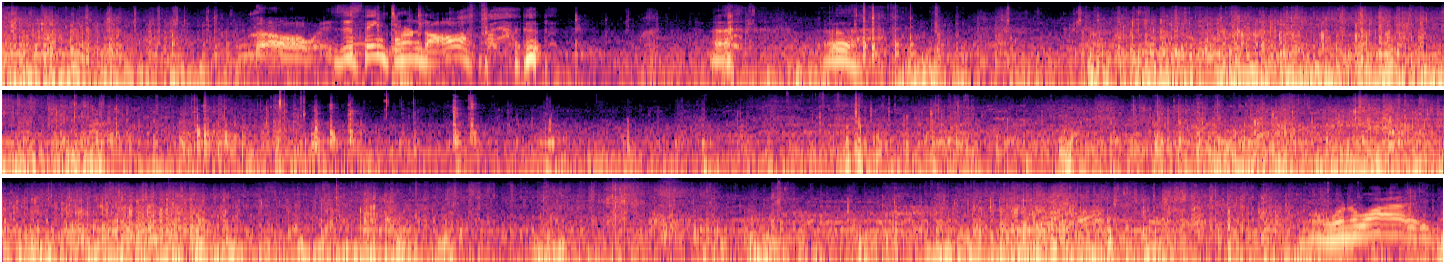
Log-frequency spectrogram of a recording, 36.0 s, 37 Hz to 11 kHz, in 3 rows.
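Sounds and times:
bike rattling over bumps: 0.0 - 36.0
bike tyres rumbling on dirt: 0.0 - 36.0
wind on microphone: 18.0 - 35.1.

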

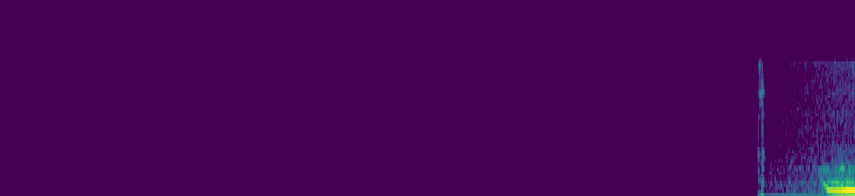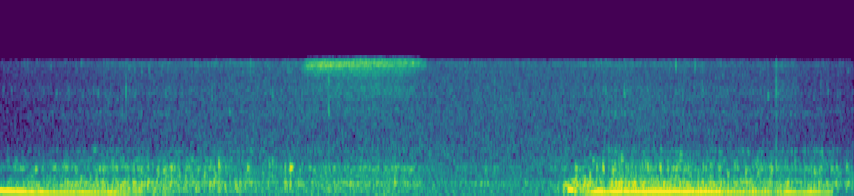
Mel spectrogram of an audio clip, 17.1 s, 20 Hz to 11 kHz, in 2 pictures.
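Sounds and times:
exhaled bubbles rumbling underwater: 8.1 - 17.0
regulator inhalation hiss: 11.6 - 12.9.

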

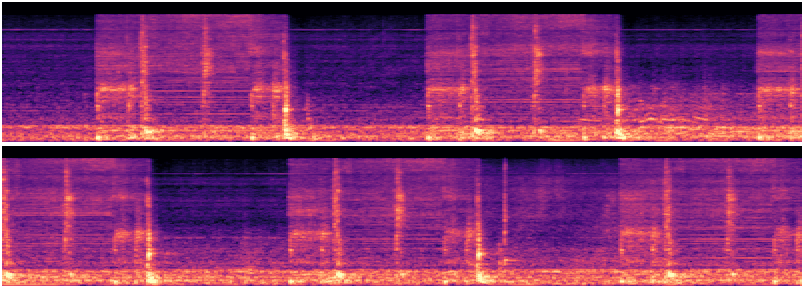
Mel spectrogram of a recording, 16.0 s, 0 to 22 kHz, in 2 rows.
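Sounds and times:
steady motor hum: 0.0 - 16.0
pneumatic hiss: 0.9 - 3.0, 4.2 - 6.3, 7.5 - 9.6, 10.8 - 16.0.

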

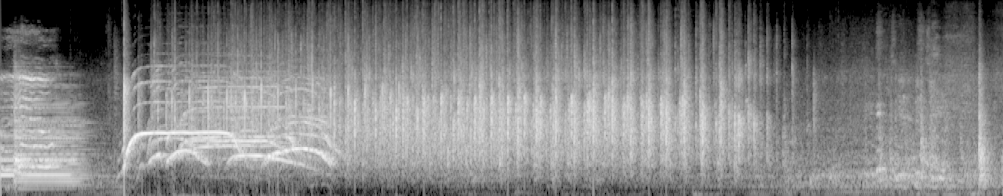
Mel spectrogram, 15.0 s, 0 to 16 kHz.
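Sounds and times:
audience applauding: 1.8 - 12.3.

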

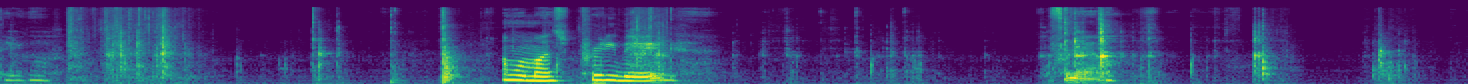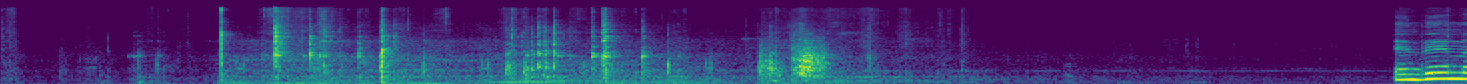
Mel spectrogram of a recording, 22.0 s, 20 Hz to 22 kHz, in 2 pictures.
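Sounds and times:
plastic rubbing: 7.9 - 18.3.

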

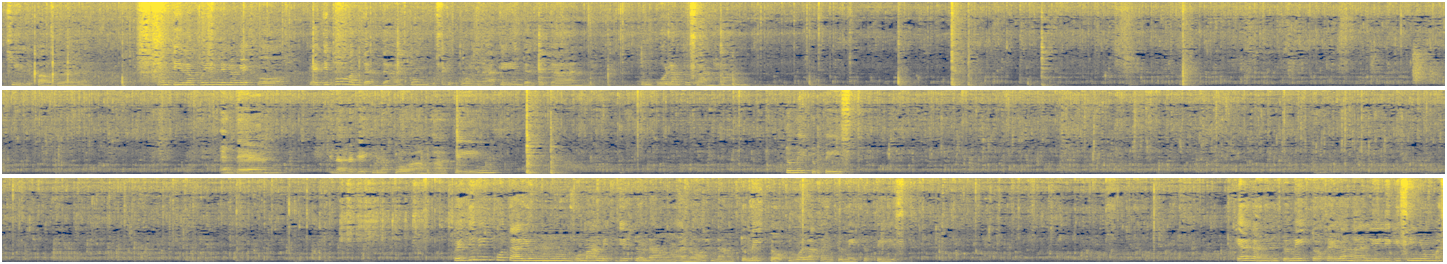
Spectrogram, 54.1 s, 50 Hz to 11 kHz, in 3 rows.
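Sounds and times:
broth bubbling in a pot: 0.0 - 54.0
wooden spoon knocking on pot: 11.2 - 13.2, 24.6 - 25.1.

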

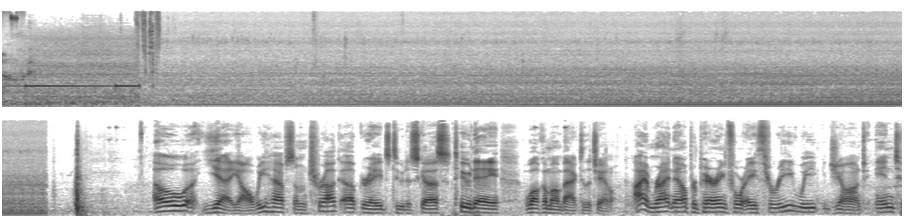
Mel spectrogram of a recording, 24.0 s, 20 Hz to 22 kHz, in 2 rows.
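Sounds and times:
diesel engine idling: 0.0 - 13.8
sharp click: 1.8 - 2.2.

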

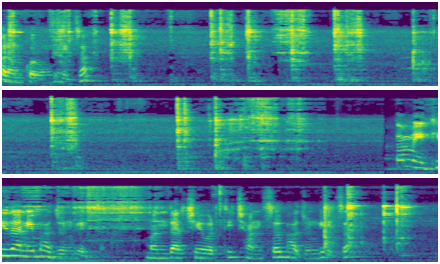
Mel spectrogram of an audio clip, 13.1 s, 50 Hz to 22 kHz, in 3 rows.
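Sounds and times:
metal spatula scraping a pan: 0.0 - 7.7, 8.5 - 11.2.

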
